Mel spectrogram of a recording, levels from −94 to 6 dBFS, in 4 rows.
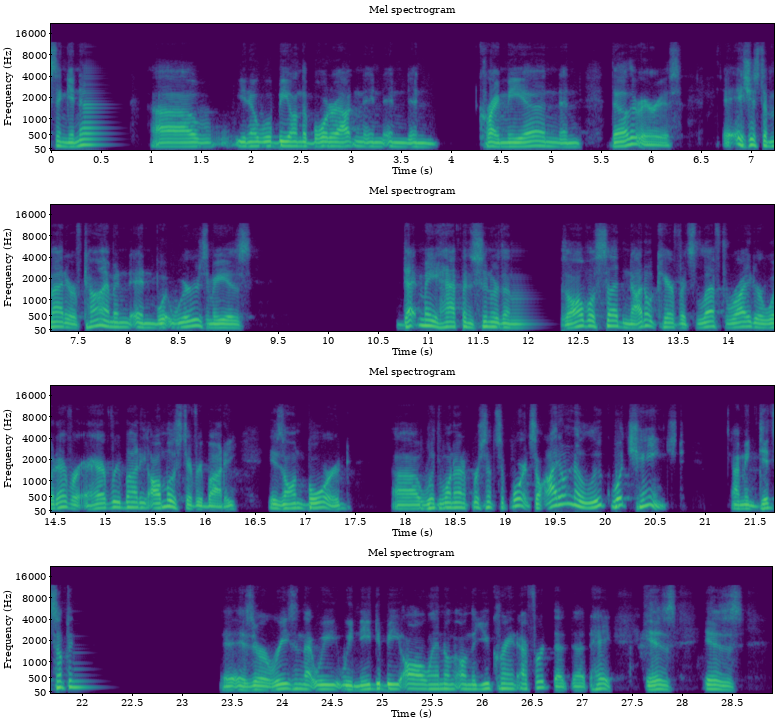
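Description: Long network dropouts at 0.35 to 0.82 s, 11.86 to 12.35 s and 21.93 to 23.40 s: the sound smears into a fading buzz, then silence (about 1 s in the last), likely from lost packets, resuming with a gap.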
